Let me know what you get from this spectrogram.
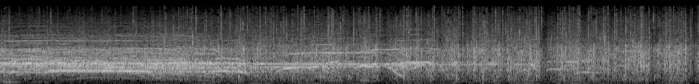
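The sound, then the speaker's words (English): A theatre audience at the Edinburgh Playhouse applauds Nish Kumar loudly and steadily, a dense wash of clapping with a few high whistles and whoops rising over it, holding strong for several seconds. “Keep that applause going, Edinburgh Playhouse, for the astounding Nish Kumar!”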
